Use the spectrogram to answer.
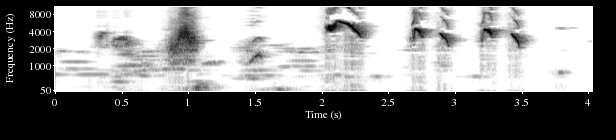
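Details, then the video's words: Song of a golden-fronted leafbird, a rapid string of varied chirps, then loud high downslurred whistles repeated at a quick, uneven pace, with soft warbled notes underneath. "tiếng chim thanh tước"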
